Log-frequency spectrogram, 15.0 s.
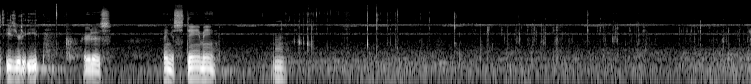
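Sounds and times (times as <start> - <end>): crickets trilling: 0.0 - 15.0
person chewing meat: 5.8 - 15.0.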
